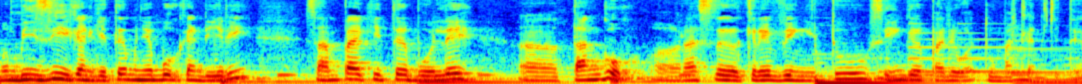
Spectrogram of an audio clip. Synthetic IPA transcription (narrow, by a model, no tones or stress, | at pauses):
mə̃mbizikankit̪əmə̃ɲəbʊʔ̪̚kandiɾi | sampajkit̪əbolɛh | ət̪aŋɡʊh | ərasəkɾevɪŋit̪usəɦiŋɡapadawak̚t̪umakankit̪ə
